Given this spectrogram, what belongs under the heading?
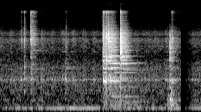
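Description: A metal lid clanks onto a cooking pot of fish curry, a bright ringing clatter in the middle after some quieter kitchen clinks, then a final tap and silence.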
